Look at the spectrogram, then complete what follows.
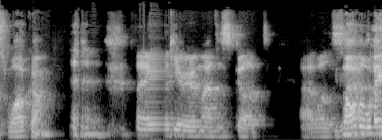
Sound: laughs

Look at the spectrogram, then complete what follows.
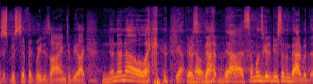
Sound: chuckles

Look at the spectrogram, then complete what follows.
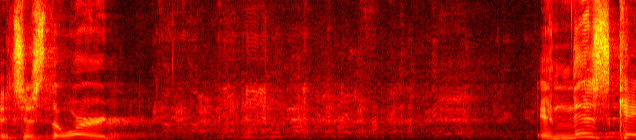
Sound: congregation laughing

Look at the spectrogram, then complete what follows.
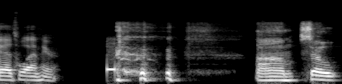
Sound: laughs

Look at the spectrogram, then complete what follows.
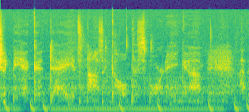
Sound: whispering

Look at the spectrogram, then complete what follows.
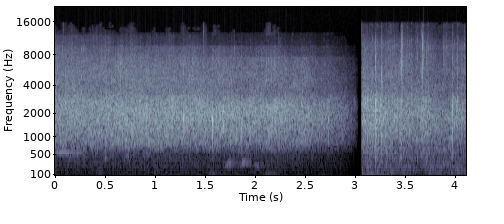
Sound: applause

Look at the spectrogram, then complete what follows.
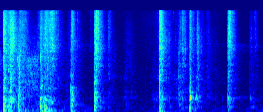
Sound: toaster rattles

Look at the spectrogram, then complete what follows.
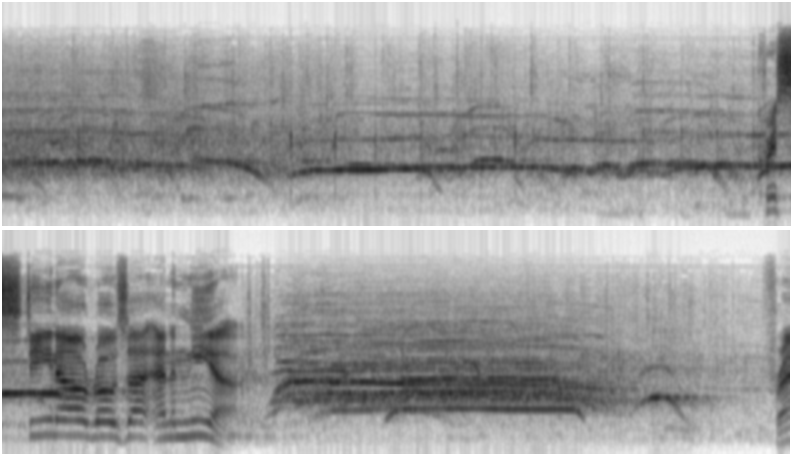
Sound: applause

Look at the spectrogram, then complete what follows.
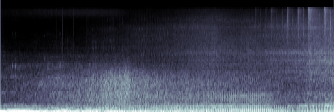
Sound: car Sound

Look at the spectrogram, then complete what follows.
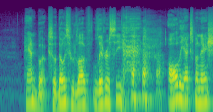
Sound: both laughing

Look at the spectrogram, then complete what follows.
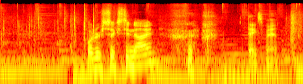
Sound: jaunty music; chuckles

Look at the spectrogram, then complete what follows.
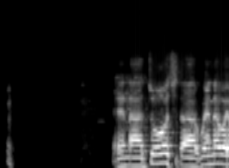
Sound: laughs

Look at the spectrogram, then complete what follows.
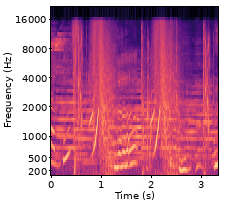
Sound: chuckles; dramatic orchestral music

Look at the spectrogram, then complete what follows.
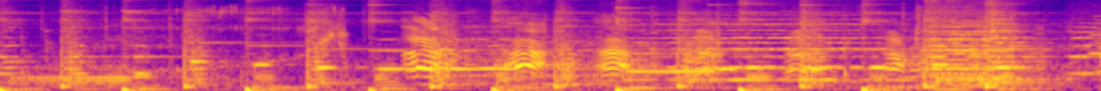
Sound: laughing

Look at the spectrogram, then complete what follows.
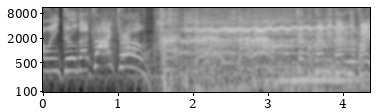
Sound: screaming

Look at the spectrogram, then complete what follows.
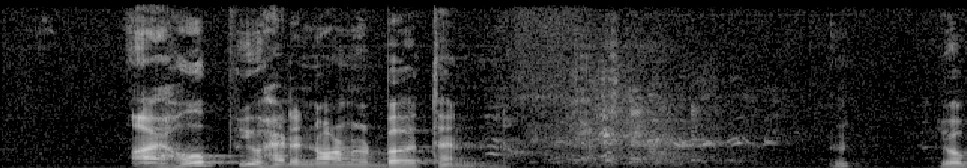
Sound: few laugh

